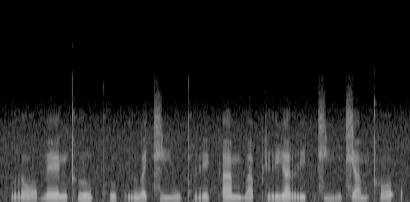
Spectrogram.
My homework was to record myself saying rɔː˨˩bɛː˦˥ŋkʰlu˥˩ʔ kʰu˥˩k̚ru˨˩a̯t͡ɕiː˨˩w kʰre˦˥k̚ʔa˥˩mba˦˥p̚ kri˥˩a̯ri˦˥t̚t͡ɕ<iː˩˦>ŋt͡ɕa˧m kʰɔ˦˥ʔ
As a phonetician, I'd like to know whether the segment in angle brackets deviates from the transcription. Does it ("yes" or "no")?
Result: no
